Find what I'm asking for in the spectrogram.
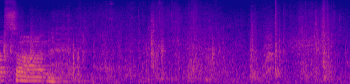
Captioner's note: rustling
